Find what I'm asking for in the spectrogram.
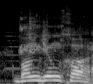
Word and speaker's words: Bong Joon-ho: Eh, a ver, dime si lo pronuncio bien. Bong Joon-ho la hace. Correcto. Este. Bong Joon-ho, ajá.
